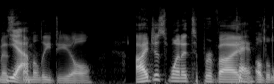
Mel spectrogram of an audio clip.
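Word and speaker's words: Deahl: Darius Rucker is engaged to a woman whose, I'm assuming her last name is pronounced Deal. It's D-E-A-H. It's Deal with an H before the L.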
